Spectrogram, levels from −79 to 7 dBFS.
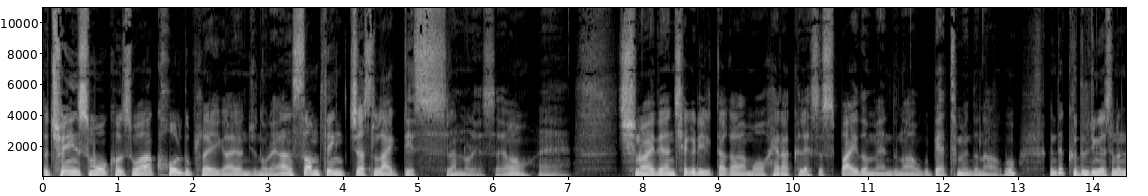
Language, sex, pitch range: Korean, male, 100-160 Hz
